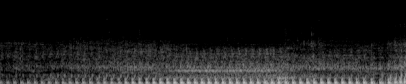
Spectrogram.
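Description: Small trail motorcycle engine running with even, rapid firing pulses. It grows louder over the first second and a half, then holds steady.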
